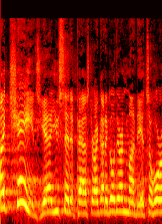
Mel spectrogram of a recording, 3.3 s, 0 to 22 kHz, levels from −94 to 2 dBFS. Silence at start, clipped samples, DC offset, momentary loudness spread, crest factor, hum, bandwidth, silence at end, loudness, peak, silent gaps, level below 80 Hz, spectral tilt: 0 s; under 0.1%; under 0.1%; 6 LU; 16 dB; none; 16 kHz; 0 s; -22 LUFS; -6 dBFS; none; -72 dBFS; -3.5 dB/octave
